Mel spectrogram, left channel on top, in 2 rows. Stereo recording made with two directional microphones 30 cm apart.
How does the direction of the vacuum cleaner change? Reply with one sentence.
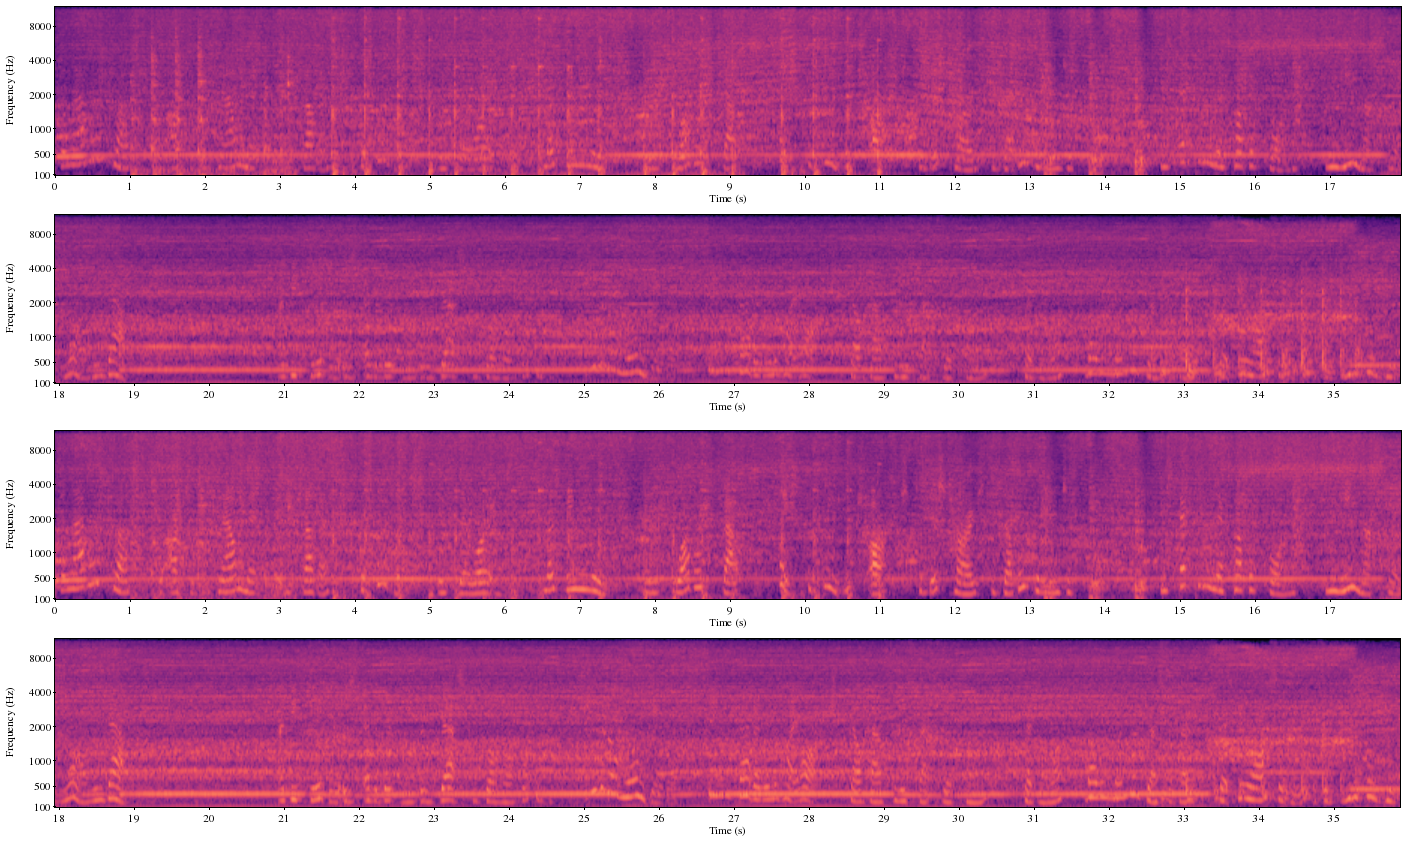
You can hear the vacuum cleaner go left and come back.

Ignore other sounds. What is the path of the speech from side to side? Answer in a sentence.
You can hear the speech stay put.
